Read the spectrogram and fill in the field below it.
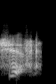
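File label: "SHIFT" English, speech; JTAC; DCS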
